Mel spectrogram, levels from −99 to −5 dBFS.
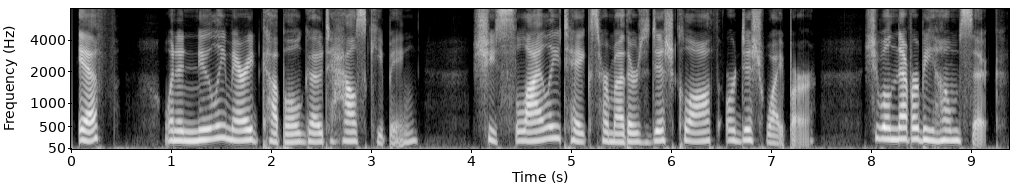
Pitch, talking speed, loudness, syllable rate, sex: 205 Hz, 155 wpm, -20 LUFS, 4.7 syllables/s, female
